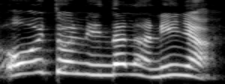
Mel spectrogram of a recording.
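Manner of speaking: imitando una exclamación de ternura, aguda; hermanos de iglesia encantados. Retold or imitated. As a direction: imita a los hermanos admirando a una bebé. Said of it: "y los hermanos". (halago agudo y mimoso imitado)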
